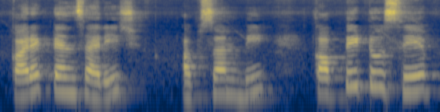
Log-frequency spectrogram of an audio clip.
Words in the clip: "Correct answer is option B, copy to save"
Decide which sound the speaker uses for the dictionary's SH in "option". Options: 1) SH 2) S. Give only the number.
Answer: 2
